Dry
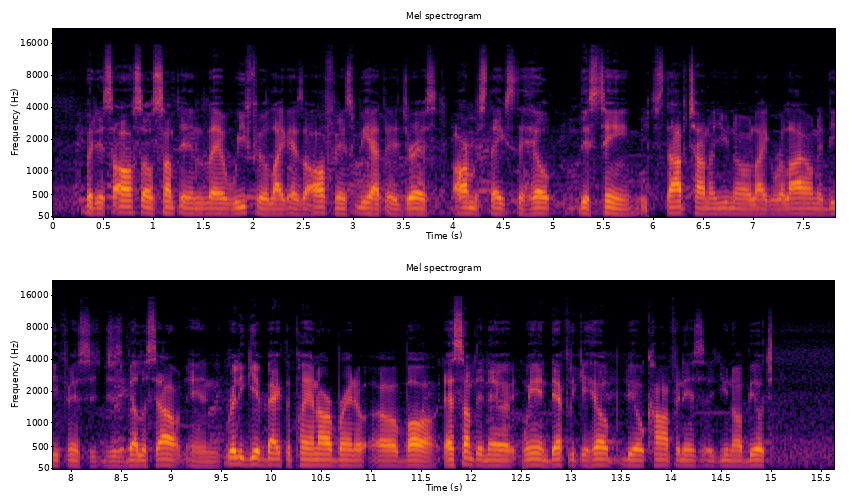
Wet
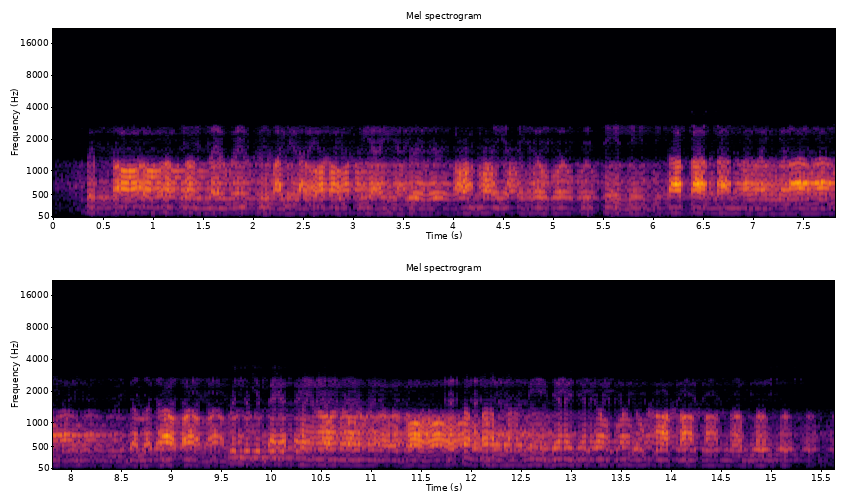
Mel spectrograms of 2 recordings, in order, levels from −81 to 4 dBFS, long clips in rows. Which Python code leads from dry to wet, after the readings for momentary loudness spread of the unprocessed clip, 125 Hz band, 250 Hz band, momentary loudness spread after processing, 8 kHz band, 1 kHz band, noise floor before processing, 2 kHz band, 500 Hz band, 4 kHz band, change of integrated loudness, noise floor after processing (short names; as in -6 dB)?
9 LU, under -15 dB, -16.5 dB, 15 LU, under -40 dB, +3.5 dB, -49 dBFS, under -15 dB, -5.5 dB, under -35 dB, -3.0 dB, -48 dBFS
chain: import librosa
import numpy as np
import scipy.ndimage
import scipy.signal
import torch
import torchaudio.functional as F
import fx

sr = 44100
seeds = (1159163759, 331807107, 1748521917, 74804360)

y = fx.reverse_delay_fb(x, sr, ms=124, feedback_pct=67, wet_db=-0.5)
y = fx.formant_cascade(y, sr, vowel='a')
y = fx.notch_comb(y, sr, f0_hz=350.0)
y = fx.dynamic_eq(y, sr, hz=2400.0, q=1.2, threshold_db=-53.0, ratio=4.0, max_db=5)
y = F.gain(torch.from_numpy(y), 7.5).numpy()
